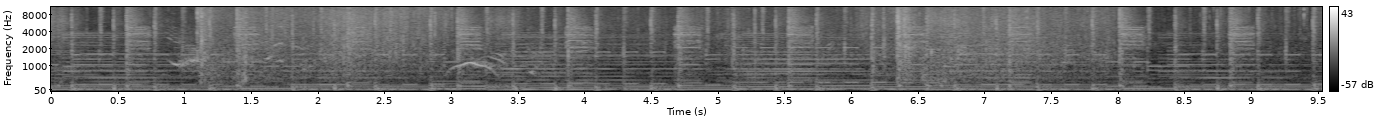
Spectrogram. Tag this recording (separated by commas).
Stream, Music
